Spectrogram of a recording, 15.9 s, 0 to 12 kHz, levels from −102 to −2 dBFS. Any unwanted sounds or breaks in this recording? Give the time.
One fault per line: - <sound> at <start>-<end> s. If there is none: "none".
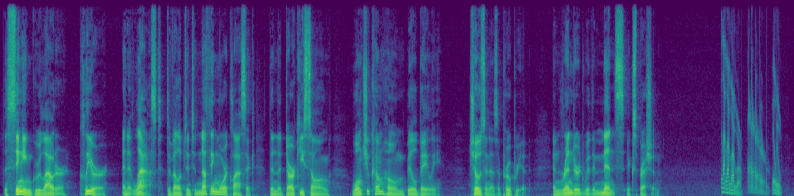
- chirp at 14.4-15.6 s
